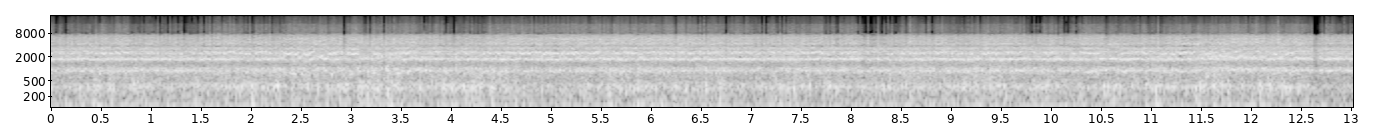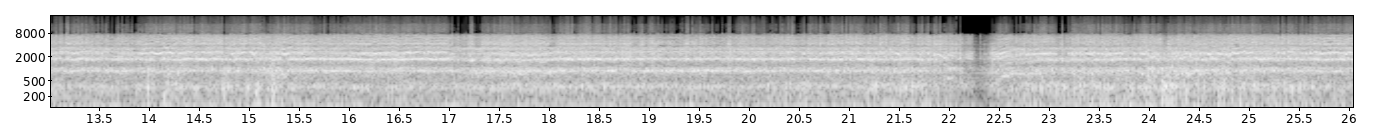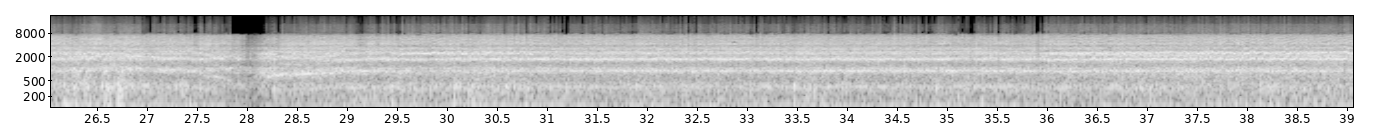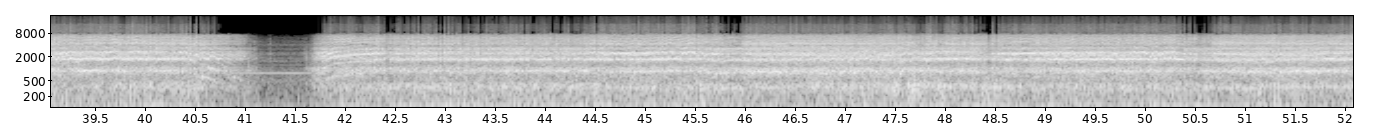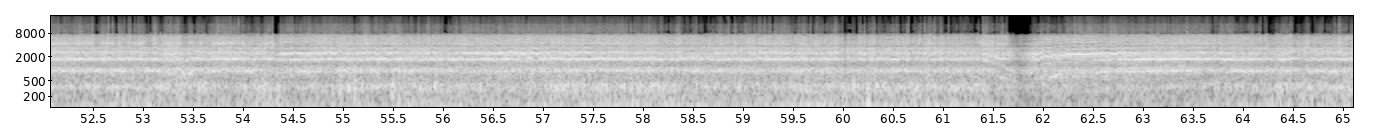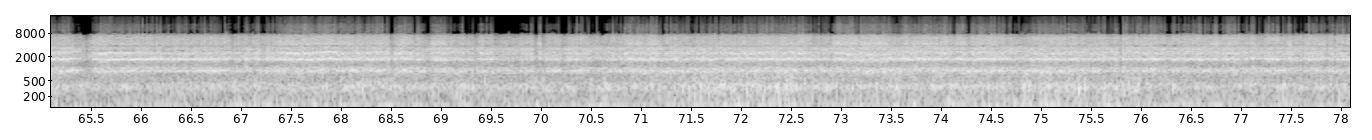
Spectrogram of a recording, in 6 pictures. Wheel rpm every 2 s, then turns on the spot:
230, 240, 230, 230, 230, 240, 230, 230, 220, 230, 180, 200, 230, 170, 200, 230, 230, 230, 210, 210, 70, 230, 220, 220, 210, 220, 230, 230, 220, 240, 170, 220, 230, 230, 230, 230, 230, 230, 230.
none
